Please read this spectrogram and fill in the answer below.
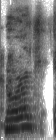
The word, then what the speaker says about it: Norwich: Norwich. And but you don't pronounce the W. You pronounce it at the RWRR.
